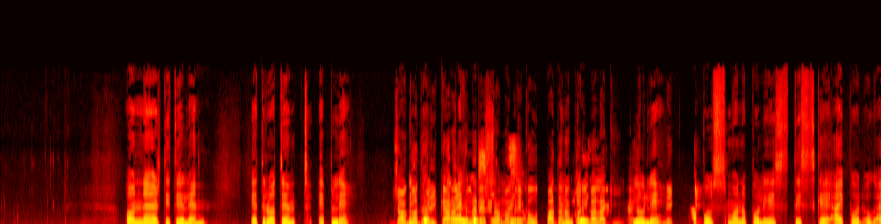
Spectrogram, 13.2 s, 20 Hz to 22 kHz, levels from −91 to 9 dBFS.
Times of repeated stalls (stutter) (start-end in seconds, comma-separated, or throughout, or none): none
